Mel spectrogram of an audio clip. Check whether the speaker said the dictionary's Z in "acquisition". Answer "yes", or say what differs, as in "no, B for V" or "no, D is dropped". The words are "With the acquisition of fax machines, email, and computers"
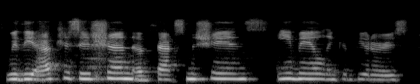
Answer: yes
